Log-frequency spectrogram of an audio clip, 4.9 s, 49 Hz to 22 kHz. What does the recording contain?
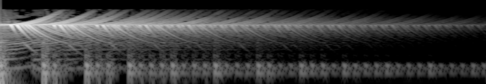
WEIRD SYNTH STING 01
A very high-pitched synth sound effect created in Cool Edit Pro. The effect has a slight bird-like quality to it. This sound actually shattered a wine glass which had been left near a speaker.
bird, sting, sweep, synth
